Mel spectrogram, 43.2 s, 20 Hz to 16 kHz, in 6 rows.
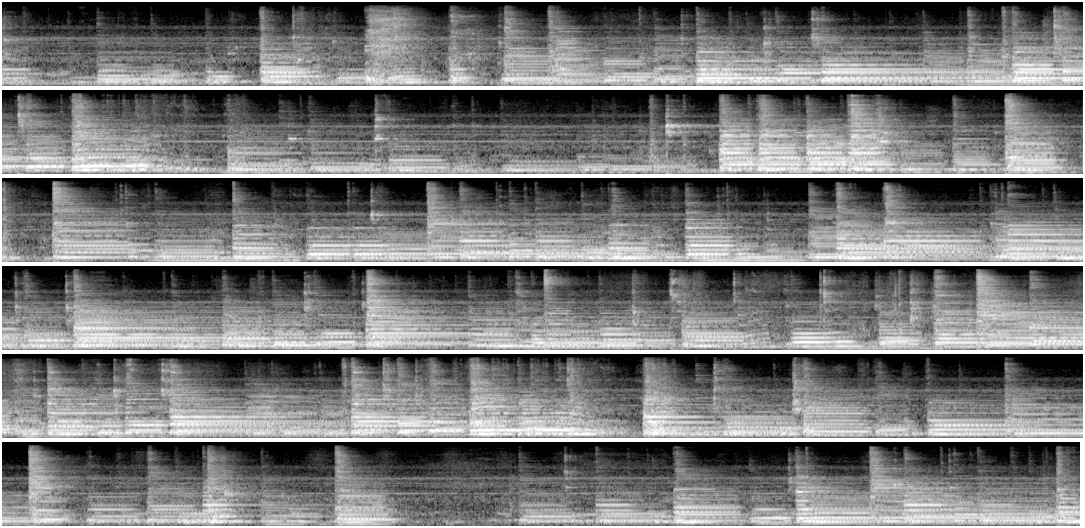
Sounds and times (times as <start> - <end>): Guitar: 0.0 - 43.2.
